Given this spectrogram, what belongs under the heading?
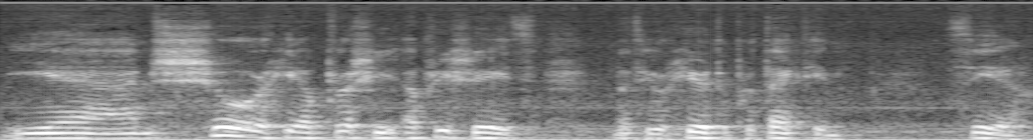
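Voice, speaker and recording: A man speaking in character through a game playthrough, halting and often repeating himself. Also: medium pitch, a little hiss or hum, poor audio. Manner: hesitant, halting, repeats words. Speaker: role-playing gamer. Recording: loud music behind.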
